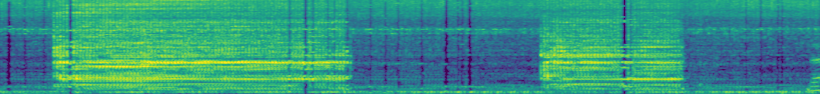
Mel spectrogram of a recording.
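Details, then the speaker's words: Two bursts of loud grinding over steady motor hum as a stone upper study model is trimmed at the front angles, central incisor to canine on both sides, on a model trimmer. "and these two angles are basically like you think of it going from the central incisor to the canine on both"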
